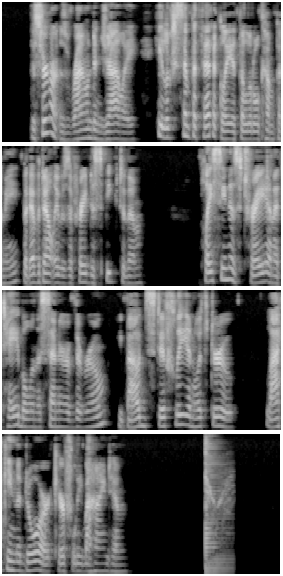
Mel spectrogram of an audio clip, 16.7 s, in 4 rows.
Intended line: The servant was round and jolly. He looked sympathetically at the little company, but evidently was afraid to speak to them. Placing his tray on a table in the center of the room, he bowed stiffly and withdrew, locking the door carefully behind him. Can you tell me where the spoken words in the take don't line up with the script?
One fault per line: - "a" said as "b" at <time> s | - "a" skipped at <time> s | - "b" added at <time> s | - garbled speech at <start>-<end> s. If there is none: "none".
none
